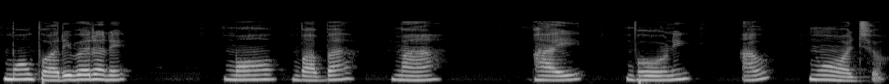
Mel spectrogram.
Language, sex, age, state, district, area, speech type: Odia, female, 18-30, Odisha, Kandhamal, rural, spontaneous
